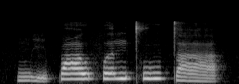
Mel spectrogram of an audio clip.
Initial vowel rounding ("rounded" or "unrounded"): unrounded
